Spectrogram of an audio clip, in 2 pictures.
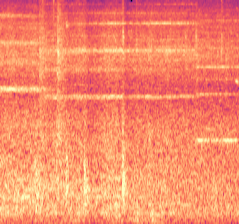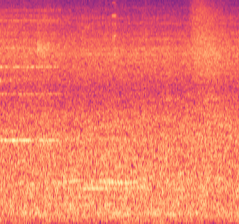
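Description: New York subway trains on the curved elevated steel structure, with a steady rumble of wheels on rail. Thin high wheel squeals come and go, and a few sharp rail clacks fall about one and two seconds in. The rumble eases slightly toward the end.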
